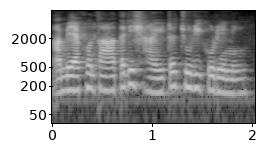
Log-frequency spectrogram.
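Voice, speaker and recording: A woman's voice: deep voice, steady tone, racing, highs cut off, pitched below the performer's own voice, lightly acted. A woman voicing a lazy, spiteful young sister-in-law in a cartoon fairy tale, whining and scheming. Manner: whiny complaining and gleeful scheming.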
